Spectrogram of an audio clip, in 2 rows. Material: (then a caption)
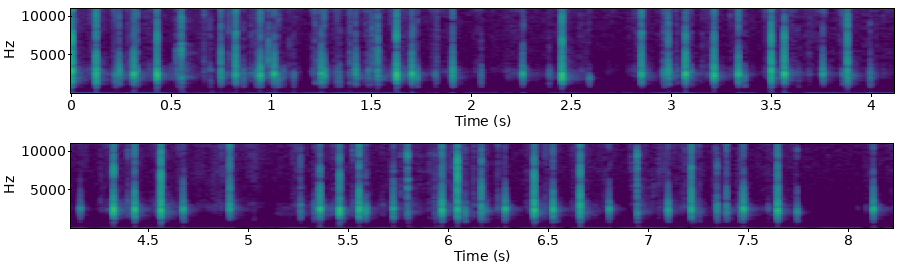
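Plastic. Fingertips type rapidly on a small cream/white Think 6.5 mechanical keyboard (Bsun Lollipop) with plastic keycaps, resting on a grey felt mat. A dense, uneven stream of short, sharp clacks centers around 2.4 kHz with bright top edges and a light low thump beneath. Each keystroke dies away almost instantly, with brief pauses between bursts of typing.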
